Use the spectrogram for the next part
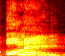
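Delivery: high, drawn-out cheer of OLE; soaring, long-held shout; crowd's yell. Acted. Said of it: "leaps to its feet as yells".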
